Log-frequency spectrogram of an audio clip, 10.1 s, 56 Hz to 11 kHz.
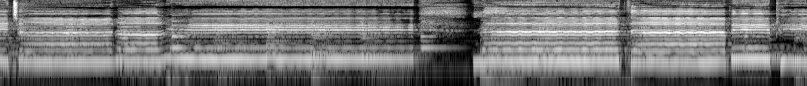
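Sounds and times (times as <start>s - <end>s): slow hymn music: 0.0s - 10.0s.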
